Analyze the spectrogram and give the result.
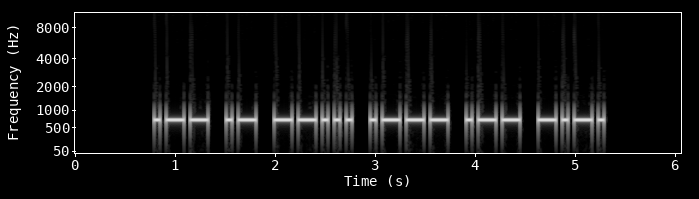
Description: Morse code, heard as a keyed tone, about 19 wpm, 700 Hz. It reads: WA7JWC
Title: Speed Racing - USA 2x3 Call Signs 17wpm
